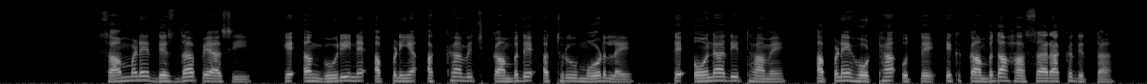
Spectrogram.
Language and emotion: Punjabi, neutral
